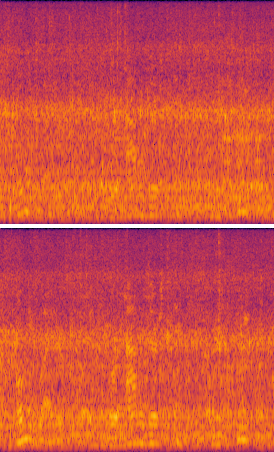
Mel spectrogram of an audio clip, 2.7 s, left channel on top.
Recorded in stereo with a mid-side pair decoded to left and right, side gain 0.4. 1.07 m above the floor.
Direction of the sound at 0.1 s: 60° right.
